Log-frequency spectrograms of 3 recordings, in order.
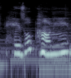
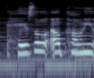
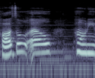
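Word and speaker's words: Hazelelponi: the next time i have on here is hazel pony this hey guys currently editing this video and i'm embarrassed it's pronounced hazel l pony or hazel l pony i said hazel pony that's not right it's hazel l pony or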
